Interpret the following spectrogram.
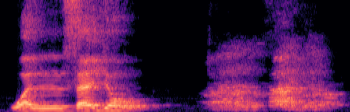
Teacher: sukun pertama Jim sukun keduanya ro nah rnya tebal Kenapa tebal sebelumnya sukun sebelumnya fat fathah ya Coba kita ulang · Sukun pertama jim, sukun keduanya ro. Nah, ro-nya tebal.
